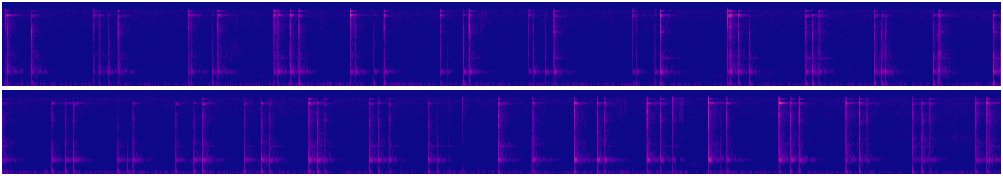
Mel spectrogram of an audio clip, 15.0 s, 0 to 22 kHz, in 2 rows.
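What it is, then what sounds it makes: Empty can-shaped drinking glass. A clear, hollow, empty can-shaped beer glass is tapped with fingertips and nails on its side and bottom in a long run of quick, uneven taps. Each tap is a short, dry click with a faint glassy ring near 600 Hz and bright ticks from the nails, fading almost instantly.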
